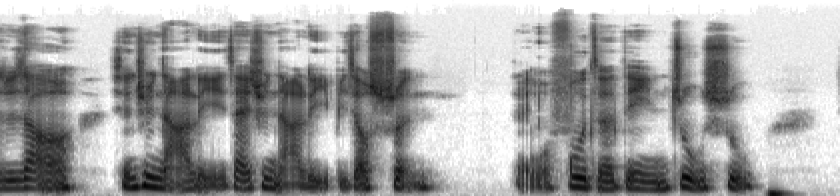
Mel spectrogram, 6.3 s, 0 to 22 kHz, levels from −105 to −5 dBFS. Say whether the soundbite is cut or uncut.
cut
